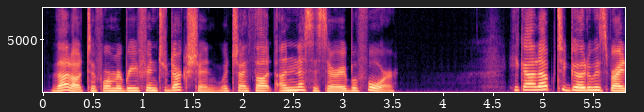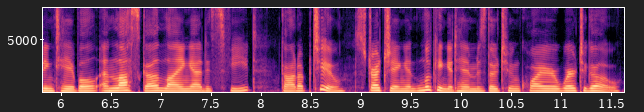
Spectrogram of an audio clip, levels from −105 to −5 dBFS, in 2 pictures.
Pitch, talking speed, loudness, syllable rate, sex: 220 Hz, 215 wpm, -17 LUFS, 5.9 syllables/s, female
